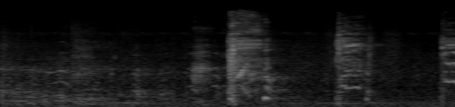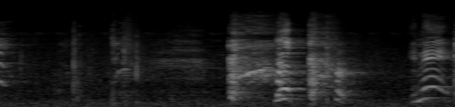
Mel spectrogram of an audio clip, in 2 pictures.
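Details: Simulated cough in an Indonesian comedy sketch: a female singer character gives several short, harsh coughs and clears her throat after drinking tea mistakenly made with salt instead of sugar.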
